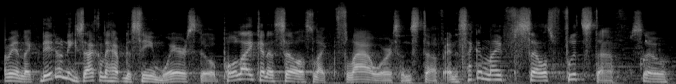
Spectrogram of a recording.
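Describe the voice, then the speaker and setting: A woman's voice: very deep voice, big pitch swings, normal speed, darkish tone, faint music behind. A woman giving casual let's play commentary, with laid-back, wry asides. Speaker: gamer commenting on a playthrough.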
